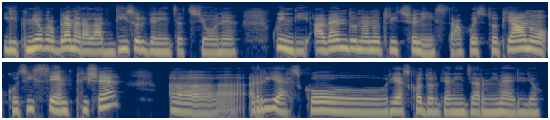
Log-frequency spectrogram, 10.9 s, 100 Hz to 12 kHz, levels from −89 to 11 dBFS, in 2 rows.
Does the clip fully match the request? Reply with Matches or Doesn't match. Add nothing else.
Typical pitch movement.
Matches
